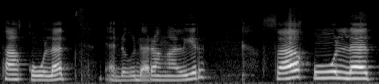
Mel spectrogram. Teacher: Jadi huruf hamas ketika sukun lebih kelihatan ya, ada udaranya. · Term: sifat hamas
